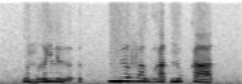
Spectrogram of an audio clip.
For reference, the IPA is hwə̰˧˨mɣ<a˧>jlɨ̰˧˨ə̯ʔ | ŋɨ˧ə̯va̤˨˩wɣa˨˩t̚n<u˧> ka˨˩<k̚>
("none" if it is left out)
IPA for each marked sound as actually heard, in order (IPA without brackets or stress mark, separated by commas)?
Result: ə˧, u˧, t̚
